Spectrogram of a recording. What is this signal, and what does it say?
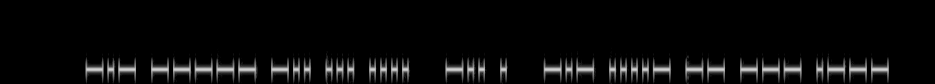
Morse code, heard as a keyed tone, about 22 wpm, 700 Hz. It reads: K0DSH DE K4MOJ
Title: USA Callsign DE Callsign - 5 Characters - 22wpm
